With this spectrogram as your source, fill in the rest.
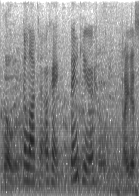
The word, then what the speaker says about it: Galata: Excuse me, how do you pronounce the name of this tower? Galata Tower. Galata, okay, thank you.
